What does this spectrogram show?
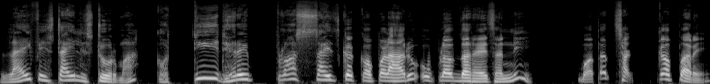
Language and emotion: Nepali, surprised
